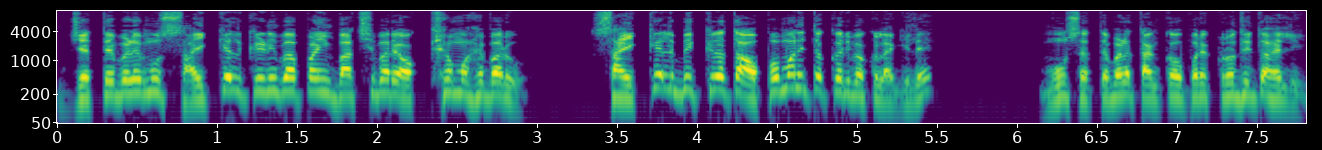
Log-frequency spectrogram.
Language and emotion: Odia, angry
